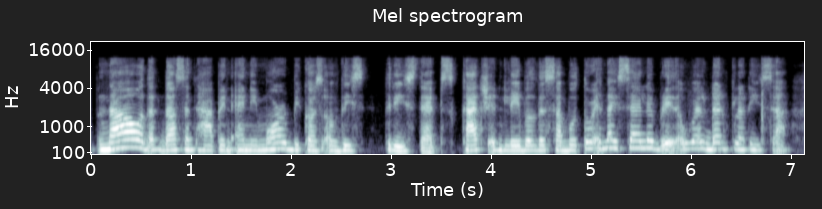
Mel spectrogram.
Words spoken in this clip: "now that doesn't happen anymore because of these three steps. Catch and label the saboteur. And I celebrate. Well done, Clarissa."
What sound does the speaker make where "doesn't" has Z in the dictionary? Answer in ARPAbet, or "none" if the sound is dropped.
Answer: S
